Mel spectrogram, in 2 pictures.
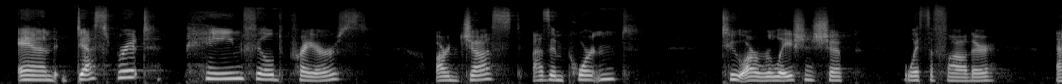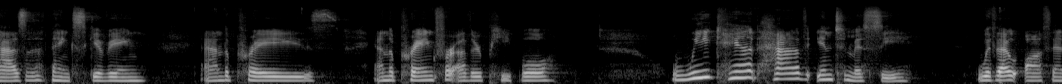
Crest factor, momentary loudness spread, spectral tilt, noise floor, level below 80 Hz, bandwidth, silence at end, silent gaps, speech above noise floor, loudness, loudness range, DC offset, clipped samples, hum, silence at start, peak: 22 dB; 14 LU; -5 dB/octave; -66 dBFS; -66 dBFS; 17 kHz; 0 s; none; 42 dB; -24 LUFS; 4 LU; under 0.1%; under 0.1%; none; 0.2 s; -4 dBFS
